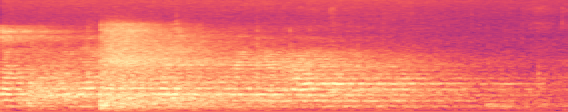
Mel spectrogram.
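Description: Women's voices chanting together on long held notes, stepping to a new pitch a couple of times, and echoing in the church.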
